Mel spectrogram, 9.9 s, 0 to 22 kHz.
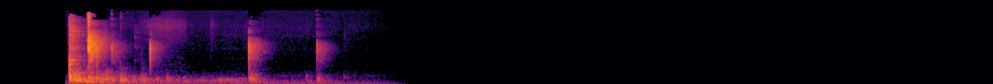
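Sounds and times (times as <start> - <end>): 
billiard balls breaking: 0.7 - 3.8.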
